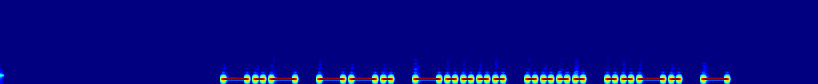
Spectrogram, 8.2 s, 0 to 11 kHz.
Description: Morse code, heard as a keyed tone, about 16 wpm, 700 Hz. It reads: KG6HFT
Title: USA Call Signs - 6 Characters - Repeated 3x - 15wpm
